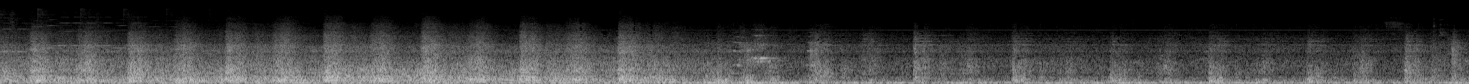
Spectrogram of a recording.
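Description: Train wheels rolling over rail joints, heard from inside a moving passenger car: a steady rumble with a regular clickety-clack. It grows quieter about halfway through.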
